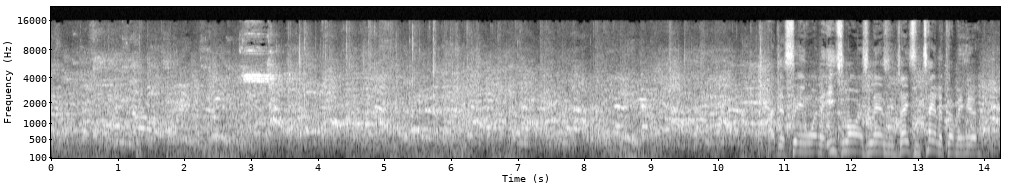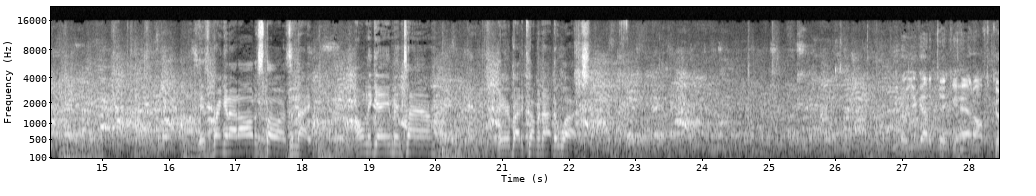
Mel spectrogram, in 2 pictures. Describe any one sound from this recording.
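A large crowd murmurs and cheers in an echoing gym.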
